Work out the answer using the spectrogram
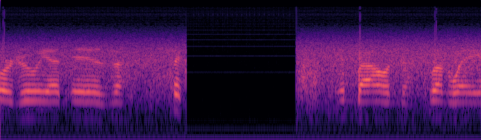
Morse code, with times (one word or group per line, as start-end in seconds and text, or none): none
